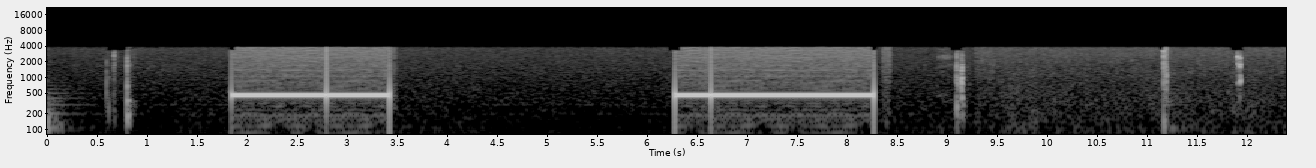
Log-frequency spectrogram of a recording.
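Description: A telephone dial tone on a faulty landline comes as two long, steady, buzzing tone bursts separated by silence, with a few sharp clicks before, between and after them.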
